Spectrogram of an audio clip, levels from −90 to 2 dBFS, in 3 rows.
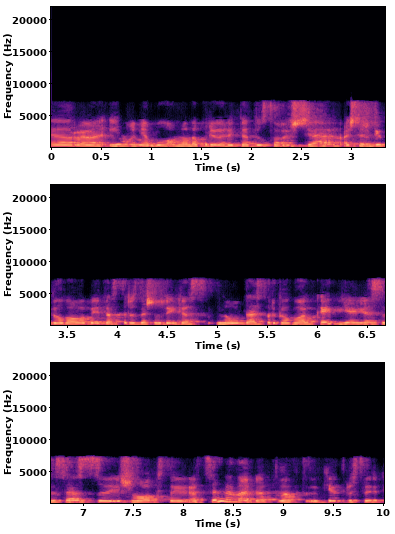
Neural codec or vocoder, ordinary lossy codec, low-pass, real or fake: codec, 16 kHz, 2 kbps, X-Codec, HuBERT features, trained on general audio; AAC, 48 kbps; 7.2 kHz; fake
